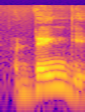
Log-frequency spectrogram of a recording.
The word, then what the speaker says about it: ডেঙ্গু: কমবেশি জানো ডেঙ্গুর প্রকৃত উচ্চারণ হচ্ছে ডেঙ্গি এটা হচ্ছে একটা ভাইরাস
